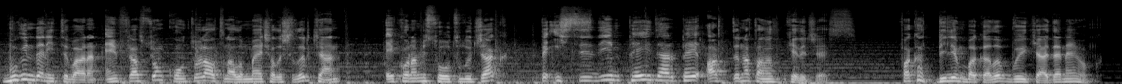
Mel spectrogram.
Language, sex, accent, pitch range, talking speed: Turkish, male, native, 125-195 Hz, 120 wpm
